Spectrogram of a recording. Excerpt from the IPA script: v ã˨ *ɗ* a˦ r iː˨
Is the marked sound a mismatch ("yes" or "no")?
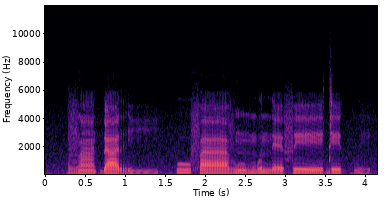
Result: no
